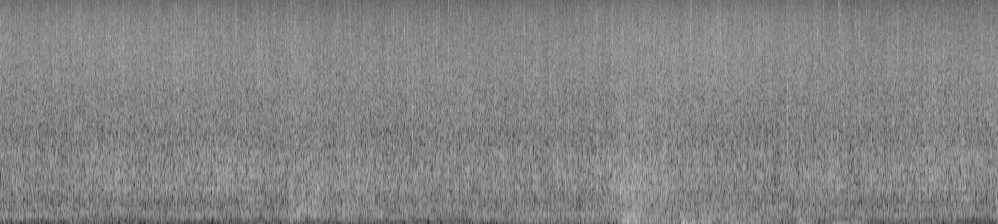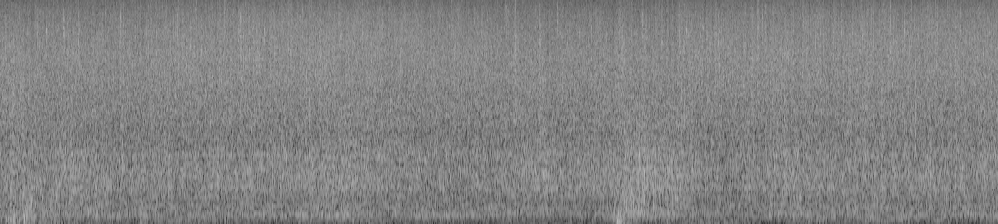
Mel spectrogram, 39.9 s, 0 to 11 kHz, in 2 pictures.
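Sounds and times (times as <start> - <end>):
steady rain falling: 0.0 - 39.9
thunder rumbles: 4.8 - 24.3, 31.9 - 39.9.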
